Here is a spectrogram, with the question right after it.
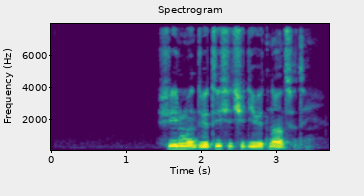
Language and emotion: Russian, neutral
